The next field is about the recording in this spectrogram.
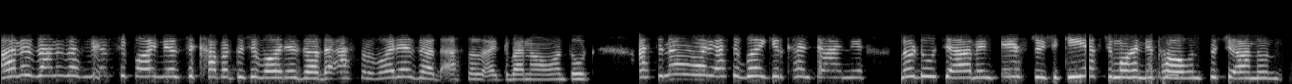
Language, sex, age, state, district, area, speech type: Kashmiri, female, 45-60, Jammu and Kashmir, Ganderbal, rural, conversation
